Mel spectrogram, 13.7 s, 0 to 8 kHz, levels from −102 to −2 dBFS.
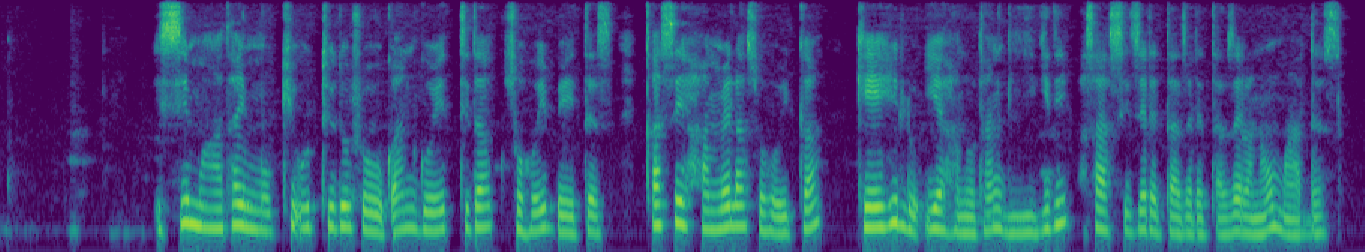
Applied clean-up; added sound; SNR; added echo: none; none; none; none.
